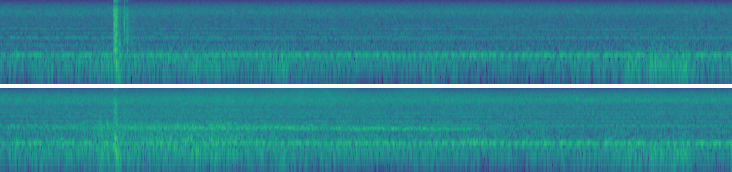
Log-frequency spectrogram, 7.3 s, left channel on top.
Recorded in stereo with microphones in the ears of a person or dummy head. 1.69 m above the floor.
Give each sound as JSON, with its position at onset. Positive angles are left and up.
{"t": 0.0, "sound": "a drone", "side_deg": -15}
{"t": 1.1, "sound": "a gunshot", "side_deg": 25}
